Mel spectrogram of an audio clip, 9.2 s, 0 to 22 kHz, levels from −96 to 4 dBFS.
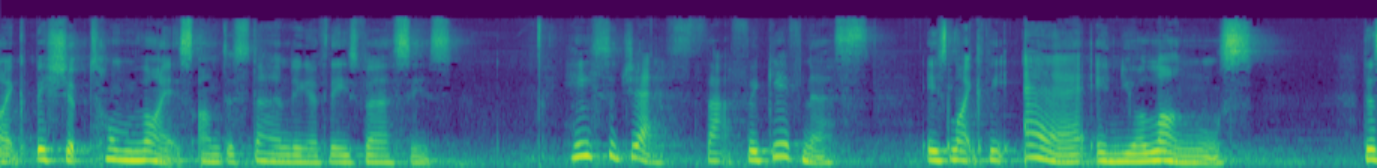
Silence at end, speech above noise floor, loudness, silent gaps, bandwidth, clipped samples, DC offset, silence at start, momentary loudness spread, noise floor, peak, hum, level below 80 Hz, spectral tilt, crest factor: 0 s; 25 dB; -16 LUFS; none; 13.5 kHz; under 0.1%; under 0.1%; 0 s; 15 LU; -40 dBFS; 0 dBFS; none; -54 dBFS; -6 dB/octave; 16 dB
